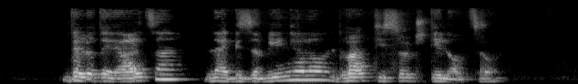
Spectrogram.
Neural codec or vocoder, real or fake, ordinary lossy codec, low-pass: codec, 32 kHz, 1.9 kbps, SNAC; fake; none; 14.4 kHz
